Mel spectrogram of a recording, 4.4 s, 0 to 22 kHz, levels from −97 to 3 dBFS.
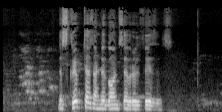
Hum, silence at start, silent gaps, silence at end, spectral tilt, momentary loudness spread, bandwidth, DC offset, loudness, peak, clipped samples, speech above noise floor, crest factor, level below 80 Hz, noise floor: none; 0.5 s; none; 1.2 s; -5.5 dB/octave; 21 LU; 16.5 kHz; under 0.1%; -17 LUFS; -2 dBFS; under 0.1%; 42 dB; 18 dB; -56 dBFS; -59 dBFS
